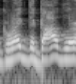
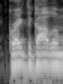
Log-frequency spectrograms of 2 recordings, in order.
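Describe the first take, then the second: First: "Gobbler" said like the turkey sound, GOB-bler, laughing high and loud; "Greg the Gobbler" as a cracked-up turkey name; wrong name. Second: Said in the usual way. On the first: Retold or imitated. Repeating dad's "Gobbler" to his brother, laughing. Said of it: "We're like". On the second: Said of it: "Was Greg the Gobbler there?".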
